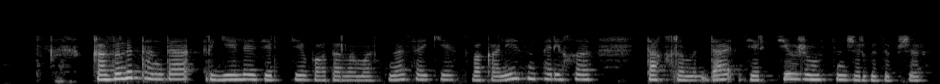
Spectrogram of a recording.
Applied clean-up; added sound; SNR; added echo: none; none; none; none.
